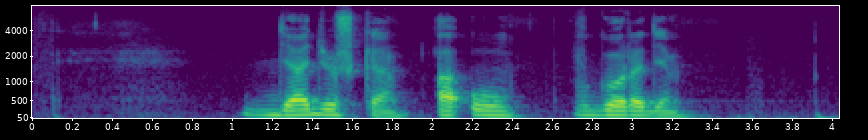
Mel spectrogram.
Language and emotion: Russian, neutral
